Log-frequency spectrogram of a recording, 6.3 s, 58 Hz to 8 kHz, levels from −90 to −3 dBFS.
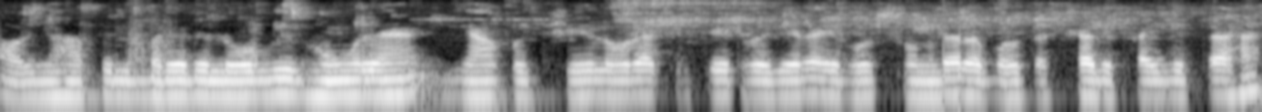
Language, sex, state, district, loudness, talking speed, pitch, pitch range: Hindi, male, Bihar, Muzaffarpur, -16 LUFS, 245 wpm, 120 Hz, 115-120 Hz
